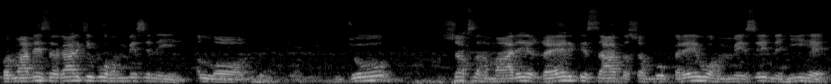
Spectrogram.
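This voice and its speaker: A middle-aged man, teaching a religious lesson in a hall. He keeps asking his listeners questions and has them repeat phrases back. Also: a little high. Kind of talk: religious lesson with call-and-response. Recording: muffled with steady background noise.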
